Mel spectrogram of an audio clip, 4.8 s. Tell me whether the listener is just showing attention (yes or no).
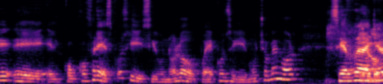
yes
